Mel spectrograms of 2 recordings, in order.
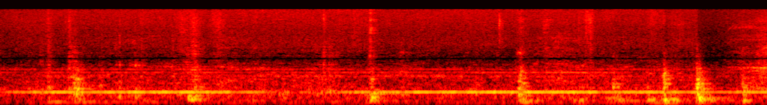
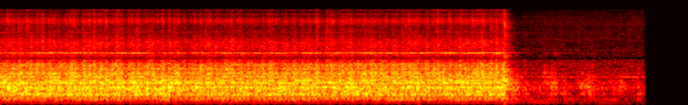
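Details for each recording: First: Boxford lathe cabinet drive unit after replacing pulley spindle bearings and drive belt, new belt not yet worn in and lightly tensioned; steady mid-pitched hum with a few handling knocks; normal running at higher speed. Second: Boxford lathe cabinet-mounted motor drive unit with multi-step pulleys, heard at the bottom near the motor: quick, uneven rattle about three times a second over the hum; source not found, bearings and belt later replaced.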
